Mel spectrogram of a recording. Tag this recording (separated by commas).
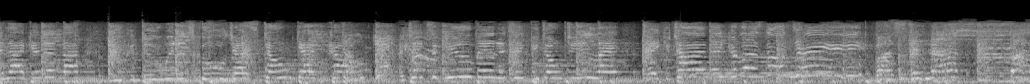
Music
